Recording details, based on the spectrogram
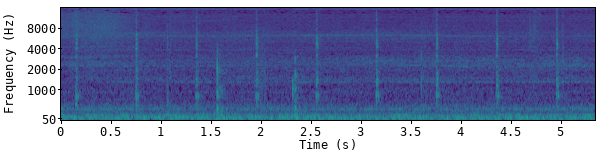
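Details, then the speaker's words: Macintosh PowerBook 165 floppy drive, just woken up with a disk inserted: sharp, slightly uneven ticks about once a second over a low hum; drive seeks roughly, cause not pinned down, owner hopes running it a while may help. "their drive does kinda sound like a thick cow I wonder if letting it run for a little while might be even cure for it"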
